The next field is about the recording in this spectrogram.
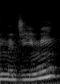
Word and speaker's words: Najimy: All these nuns that we've referenced so far, Mary Robert, Mary Patrick, Mary Patrick is played by Kristen Ninimajima. – Kathy Najimy. – Thank you. I never say her name right.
